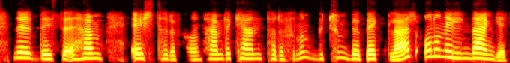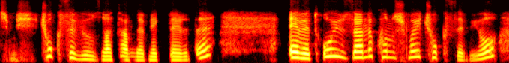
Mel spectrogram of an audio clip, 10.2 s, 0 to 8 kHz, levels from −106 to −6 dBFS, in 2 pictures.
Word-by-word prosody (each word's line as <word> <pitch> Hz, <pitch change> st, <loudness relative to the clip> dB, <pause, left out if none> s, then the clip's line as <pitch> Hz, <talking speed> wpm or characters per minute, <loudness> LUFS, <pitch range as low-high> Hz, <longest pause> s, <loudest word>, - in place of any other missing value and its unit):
Neredeyse 210 Hz, -6 st, +2 dB
hem 235 Hz, +2 st, +3 dB, 0.3 s
eş 230 Hz, 0 st, +2 dB
tarafının 180 Hz, -3 st, -8 dB
hem 210 Hz, 0 st, -1 dB
de 235 Hz, -, -2 dB
kendi 225 Hz, -2 st, -1 dB
tarafının 215 Hz, +4 st, -9 dB
bütün 245 Hz, +1 st, -8 dB
bebekler 210 Hz, -, +4 dB
onun 315 Hz, +2 st, +1 dB
elinden 240 Hz, -5 st, +5 dB
geçmiş. 140 Hz, -2 st, -8 dB
Çok 340 Hz, -, -5 dB
seviyor 195 Hz, -9 st, -5 dB
zaten 170 Hz, 0 st, -2 dB
bebekleri 165 Hz, 0 st, -5 dB
de. 310 Hz, +7 st, 0 dB, 0.8 s
Evet, 245 Hz, -5 st, +8 dB
o 335 Hz, +1 st, +2 dB
yüzden 275 Hz, -2 st, +2 dB
de -, -, -2 dB
konuşmayı 295 Hz, 0 st, -7 dB
çok 270 Hz, -2 st, -10 dB
seviyor. 210 Hz, -, -4 dB
225 Hz, 145 wpm, -25 LUFS, 195-265 Hz, 0.8 s, Evet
